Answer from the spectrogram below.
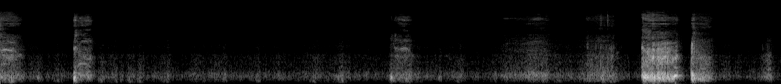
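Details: Adult woken from sleep at night by a chest cold gives a coughing fit of about six harsh, irregular coughs with throat-clearing, over a steady fan hum.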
